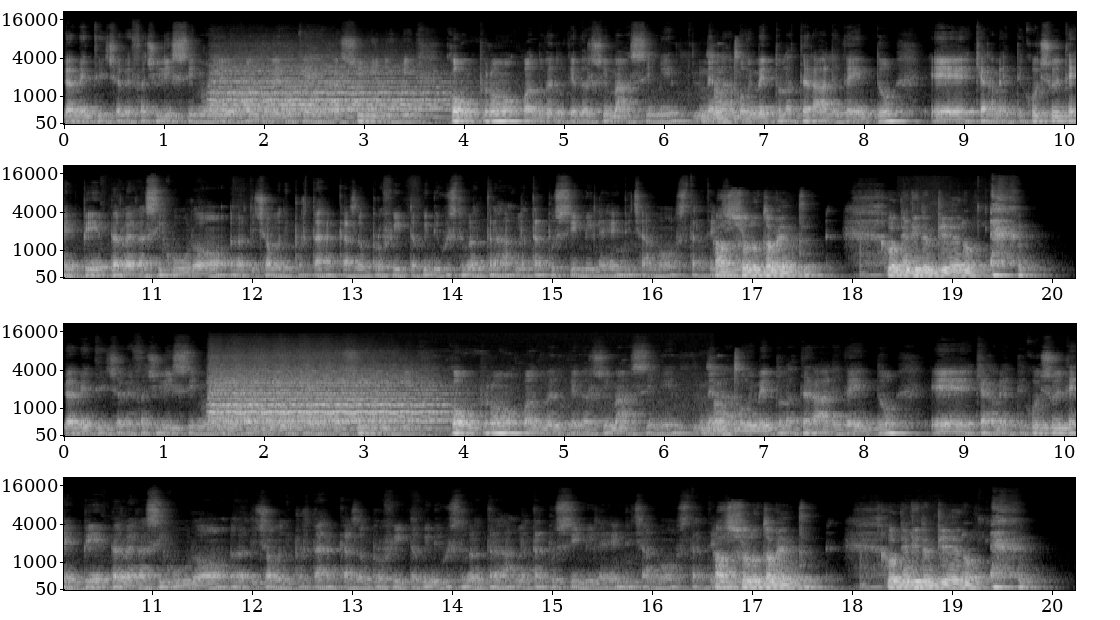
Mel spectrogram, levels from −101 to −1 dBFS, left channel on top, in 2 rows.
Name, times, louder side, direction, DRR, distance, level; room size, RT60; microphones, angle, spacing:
voice 1, 0.0-17.0 17.9-18.7 19.4-19.7, left 1 dB, 65° left, 4 dB, 0.6 m, -36 dB
sound 1, 1.4-4.1 4.6-5.1, right 4 dB, 65° right, 0.4 m, -34 dB
voice 2, 6.3-6.6 16.6-17.6 18.3-19.2, equal, ahead, -3 dB, 0.6 m, -28 dB
4.0 x 2.3 x 2.7 m, 0.64 s
head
